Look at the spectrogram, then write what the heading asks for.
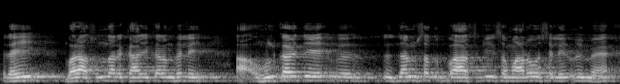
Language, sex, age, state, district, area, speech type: Maithili, male, 45-60, Bihar, Madhubani, urban, spontaneous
